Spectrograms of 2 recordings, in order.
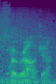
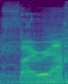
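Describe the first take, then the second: First: It is said with a plain English J sound. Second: It is said with a Mexican Spanish twang.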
